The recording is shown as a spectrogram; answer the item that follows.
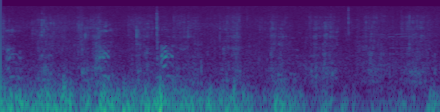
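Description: Tethered goats giving a few short calls over a steady low rumble.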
